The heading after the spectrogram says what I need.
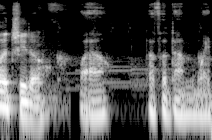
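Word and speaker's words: Chaeto: it I call the Cheeto wow that's a dumb way to say it I say Kido that's Latin that's how Latin works but it's okay you'll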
